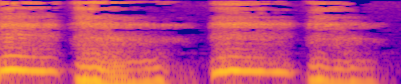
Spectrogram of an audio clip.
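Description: Slow, deliberate breathing in a quiet, relaxed state of meditation: four long, audible breaths follow one after another, each a broad, airy rush with a slight voiced edge, with no talking.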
